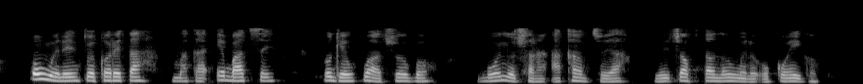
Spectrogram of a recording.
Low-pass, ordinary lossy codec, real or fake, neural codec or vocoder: 5.4 kHz; MP3, 32 kbps; fake; codec, 16 kHz, 2 kbps, X-Codec, HuBERT features, trained on LibriSpeech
